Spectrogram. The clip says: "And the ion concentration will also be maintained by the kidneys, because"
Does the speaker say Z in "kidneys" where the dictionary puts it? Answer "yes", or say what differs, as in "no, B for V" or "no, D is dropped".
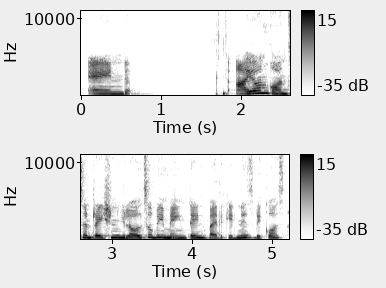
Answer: no, S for Z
